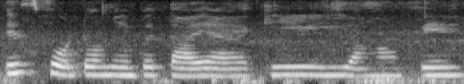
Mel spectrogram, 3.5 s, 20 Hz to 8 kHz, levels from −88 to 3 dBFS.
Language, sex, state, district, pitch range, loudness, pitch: Hindi, female, Punjab, Pathankot, 245-255 Hz, -16 LUFS, 250 Hz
